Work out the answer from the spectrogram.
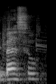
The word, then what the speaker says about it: Basso: C'est pas Bissot, c'est Basso. Basso.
